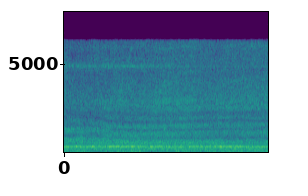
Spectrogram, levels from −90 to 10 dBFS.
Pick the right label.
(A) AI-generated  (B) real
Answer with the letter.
B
